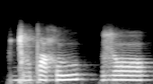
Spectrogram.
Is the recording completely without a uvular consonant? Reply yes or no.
no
